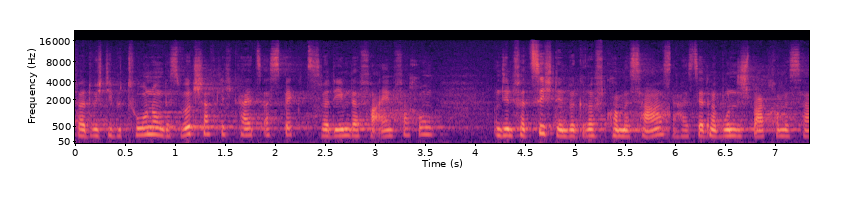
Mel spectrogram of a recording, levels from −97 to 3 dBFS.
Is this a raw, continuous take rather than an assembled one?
no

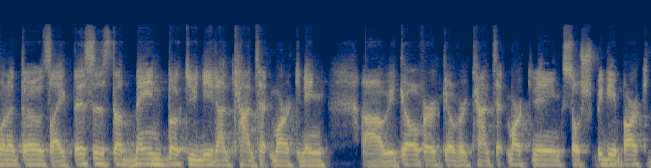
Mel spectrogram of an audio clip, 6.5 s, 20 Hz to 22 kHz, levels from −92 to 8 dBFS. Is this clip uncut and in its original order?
no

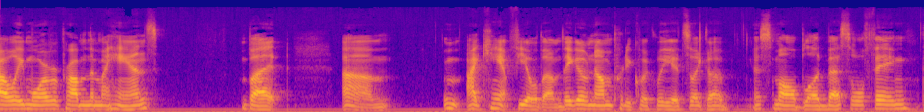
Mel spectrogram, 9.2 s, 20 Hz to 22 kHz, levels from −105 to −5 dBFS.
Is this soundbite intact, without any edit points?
yes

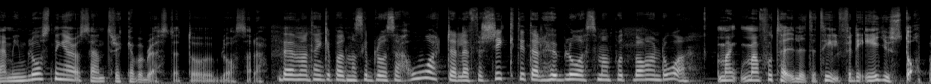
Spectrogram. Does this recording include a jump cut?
yes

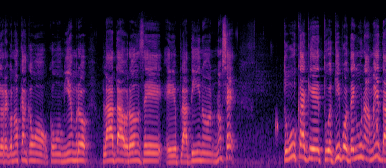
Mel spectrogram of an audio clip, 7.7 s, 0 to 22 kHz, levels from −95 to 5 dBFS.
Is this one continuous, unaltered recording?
yes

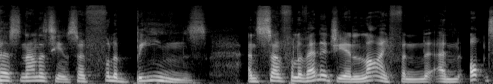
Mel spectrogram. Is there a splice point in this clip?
no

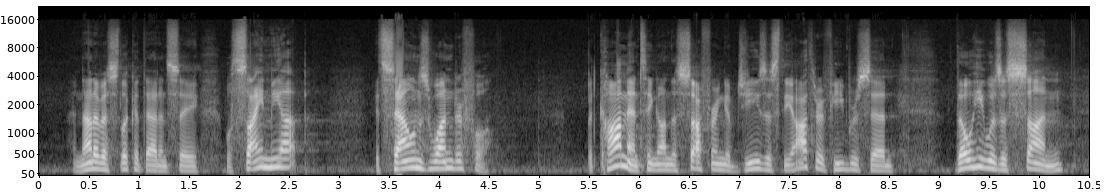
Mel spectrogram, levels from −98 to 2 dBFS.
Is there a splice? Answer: no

